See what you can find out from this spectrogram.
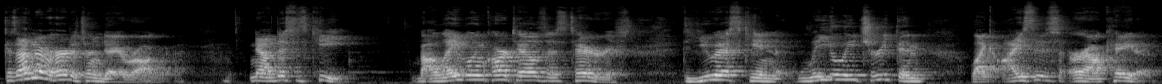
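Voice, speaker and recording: A man with a Southern US accent giving a political commentary monologue, deliberate, with sarcastic asides. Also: fairly high pitch, big pitch swings, a bit bright, echoey room.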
